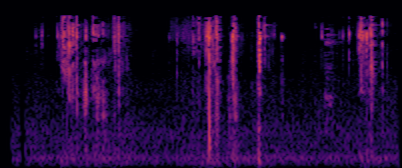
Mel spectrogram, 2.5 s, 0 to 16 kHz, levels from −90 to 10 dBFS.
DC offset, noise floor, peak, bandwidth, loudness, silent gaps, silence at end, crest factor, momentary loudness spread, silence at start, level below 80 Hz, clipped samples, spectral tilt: under 0.1%; -54 dBFS; -4 dBFS; 12 kHz; -32 LUFS; none; 0.15 s; 32 dB; 16 LU; 0.35 s; -84 dBFS; under 0.1%; 2 dB/octave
